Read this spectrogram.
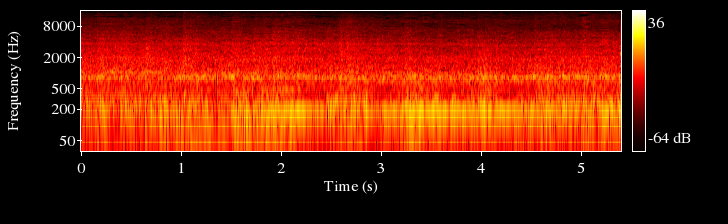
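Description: A diesel truck engine rumbles steadily nearby.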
